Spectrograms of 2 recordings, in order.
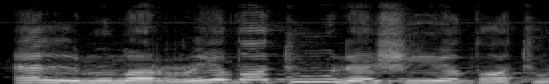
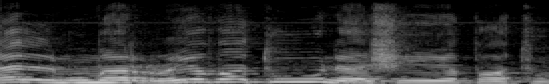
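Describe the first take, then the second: No difference in how they are said.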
